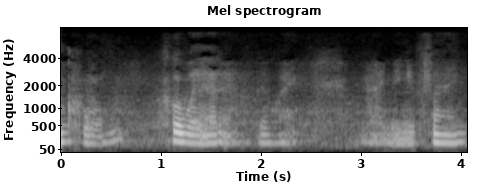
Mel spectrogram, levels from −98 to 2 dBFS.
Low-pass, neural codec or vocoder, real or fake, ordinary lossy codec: 7.2 kHz; codec, 16 kHz, 1.1 kbps, Voila-Tokenizer; fake; MP3, 32 kbps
